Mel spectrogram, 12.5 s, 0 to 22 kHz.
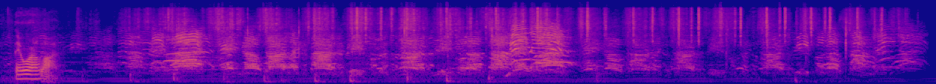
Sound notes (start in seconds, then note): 3.4 crowd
